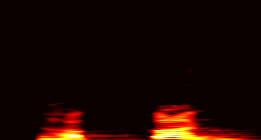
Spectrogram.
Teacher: ढ बोलने में क्या हो रहा है, हवा ज्यादा बाहर निकल रही है, कंपन हो रहा है, तो ये हमारा क्या हुआ, महाप्राण।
